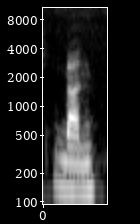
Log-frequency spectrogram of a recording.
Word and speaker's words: Nun: fish, which means fish, none. Uh, Oh. and and it's spelled like the way you hear it, none, like like a Catholic nun.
